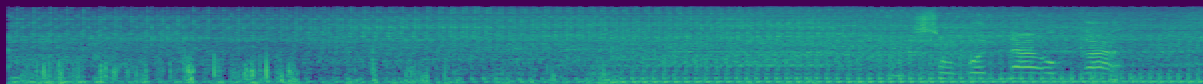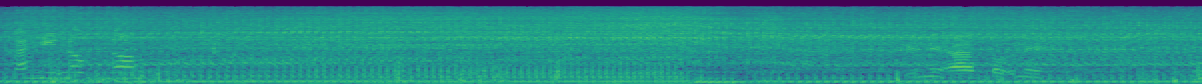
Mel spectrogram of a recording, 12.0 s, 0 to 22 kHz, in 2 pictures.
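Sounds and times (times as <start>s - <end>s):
small engine idling: 0.0s - 8.4s.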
